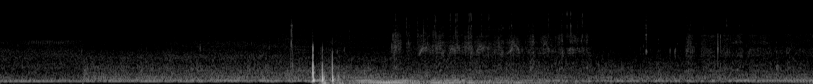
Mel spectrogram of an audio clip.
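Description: Fishing rod and baitcasting reel being handled for a cast: a quick cluster of sharp clicks and knocks about three seconds in, then fainter ticks, over a steady low hum.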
